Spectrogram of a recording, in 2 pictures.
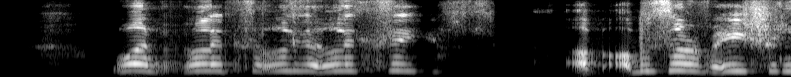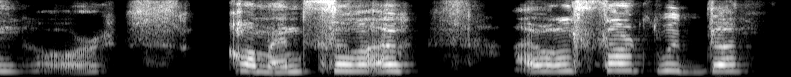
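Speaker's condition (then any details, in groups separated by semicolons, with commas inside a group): Cerebral palsy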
